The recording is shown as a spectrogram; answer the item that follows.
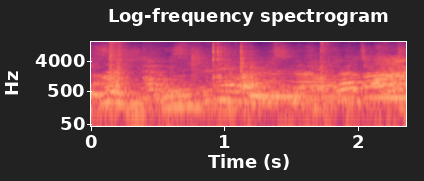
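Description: Several voices chattering at once, with a few light clicks or clinks about a second in.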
